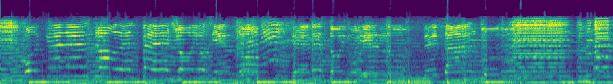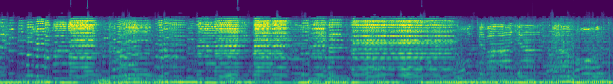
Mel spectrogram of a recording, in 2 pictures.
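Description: Live norteño-style band playing: a piano accordion plays fast melodic runs over electric guitar and a steady, pulsing electric bass line.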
